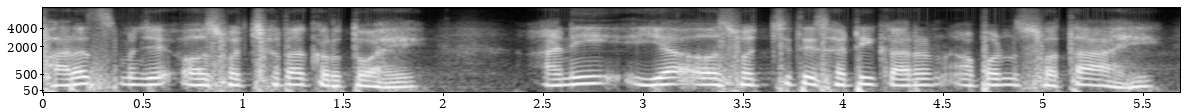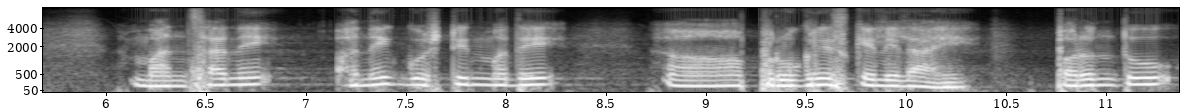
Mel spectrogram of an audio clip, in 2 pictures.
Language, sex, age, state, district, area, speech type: Marathi, male, 45-60, Maharashtra, Buldhana, urban, spontaneous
